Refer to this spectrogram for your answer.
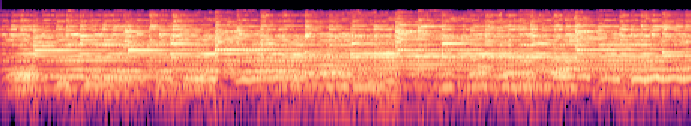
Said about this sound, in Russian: После литургии верующие под радостный трезвон колоколов обошли вокруг храма крестным ходом.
